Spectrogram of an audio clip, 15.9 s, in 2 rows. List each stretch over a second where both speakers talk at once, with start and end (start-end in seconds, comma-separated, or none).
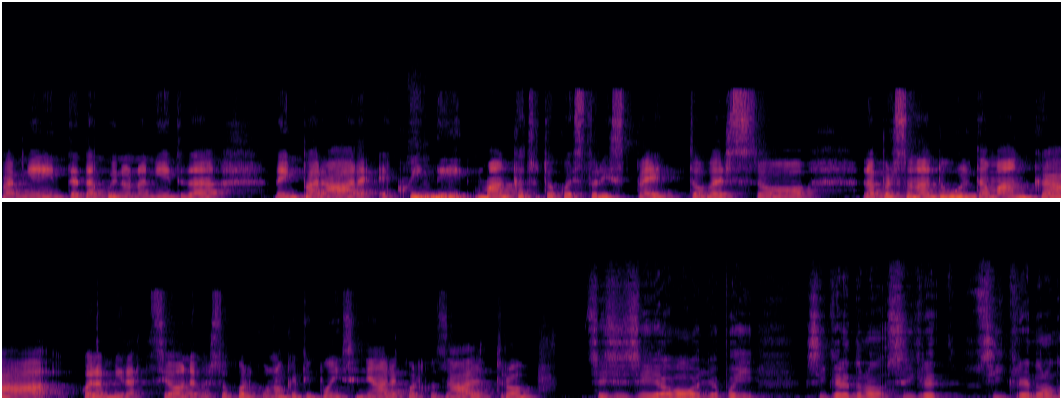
none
